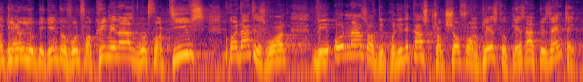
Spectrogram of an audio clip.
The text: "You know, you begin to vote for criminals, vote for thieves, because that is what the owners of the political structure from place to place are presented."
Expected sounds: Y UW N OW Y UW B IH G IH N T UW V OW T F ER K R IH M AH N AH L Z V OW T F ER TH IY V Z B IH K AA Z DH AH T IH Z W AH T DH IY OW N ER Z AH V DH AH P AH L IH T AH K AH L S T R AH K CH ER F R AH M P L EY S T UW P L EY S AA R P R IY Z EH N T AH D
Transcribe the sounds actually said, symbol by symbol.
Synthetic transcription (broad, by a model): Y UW N OW Y UW B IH G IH N T UW V OW T F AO K R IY M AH N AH L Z V OW T F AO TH IY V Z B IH K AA S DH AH T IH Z W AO T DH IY OW N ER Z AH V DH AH P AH L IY T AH K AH L S T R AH K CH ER F R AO M P L EY S T UW P L EY S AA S P R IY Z EH N T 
